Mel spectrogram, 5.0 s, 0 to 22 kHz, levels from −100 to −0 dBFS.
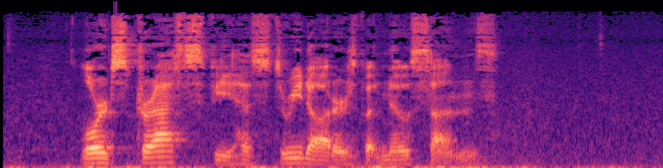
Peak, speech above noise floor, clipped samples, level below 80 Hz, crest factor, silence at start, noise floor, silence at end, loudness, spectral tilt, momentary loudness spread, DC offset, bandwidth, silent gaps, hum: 0 dBFS; 28 dB; under 0.1%; -44 dBFS; 20 dB; 0.05 s; -46 dBFS; 0.35 s; -17 LUFS; -1 dB/octave; 13 LU; under 0.1%; 16.5 kHz; none; none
